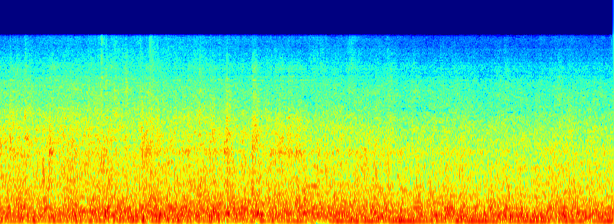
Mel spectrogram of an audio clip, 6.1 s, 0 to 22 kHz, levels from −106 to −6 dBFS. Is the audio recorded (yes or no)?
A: yes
